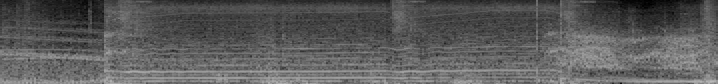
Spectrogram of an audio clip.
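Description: A car engine hums steadily and revs.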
